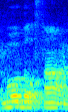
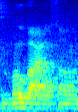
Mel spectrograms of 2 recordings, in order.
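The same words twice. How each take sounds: First: It is said with an American pronunciation. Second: It is said with a Canadian pronunciation. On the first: The speaker calls it wrong. "you Americans say mobile phone" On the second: The speaker calls it right. "It's mobile phone"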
